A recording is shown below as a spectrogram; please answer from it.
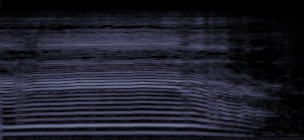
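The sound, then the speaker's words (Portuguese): An ox lows in one long, steady moo, its rich harmonics holding level, then sagging in pitch and fading away at the end. “Deus me livre de tal noivo, mugindo dessa maneira.”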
